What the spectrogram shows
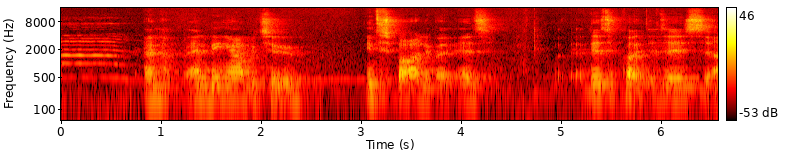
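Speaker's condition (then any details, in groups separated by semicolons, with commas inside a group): ALS/MND; onset foot drop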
